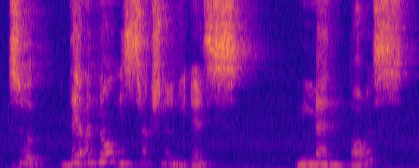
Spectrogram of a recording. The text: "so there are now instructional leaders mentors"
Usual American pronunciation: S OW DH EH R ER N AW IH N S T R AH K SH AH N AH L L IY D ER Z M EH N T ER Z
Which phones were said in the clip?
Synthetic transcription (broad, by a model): S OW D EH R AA N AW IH N S T R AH K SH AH N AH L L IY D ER S M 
